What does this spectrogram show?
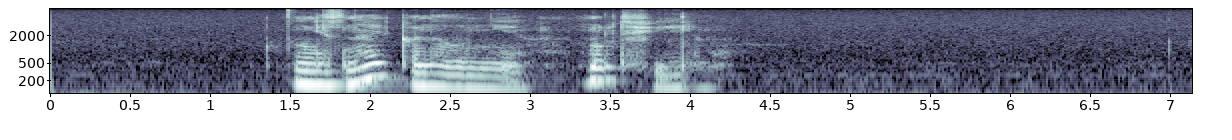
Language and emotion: Russian, sad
